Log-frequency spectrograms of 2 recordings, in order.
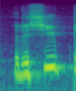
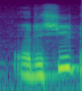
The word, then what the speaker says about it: receipt: Actual में रिसीप्ट नहीं होती है, स्पेलिंग ज़रूर ऐसी है, पी आता है बीच में, लेकिन इसको रिसीप्ट नहीं बोलते बल्कि रिसीट बोलते हैं।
